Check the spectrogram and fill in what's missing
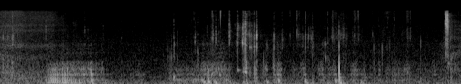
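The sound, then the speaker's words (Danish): Quiet sipping and swallowing of water, with soft mouth clicks and small wet gulps scattered over a few seconds, ending in a sharp little click. No one speaks. “Ja, jeg tager lige en tår vand imens.”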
